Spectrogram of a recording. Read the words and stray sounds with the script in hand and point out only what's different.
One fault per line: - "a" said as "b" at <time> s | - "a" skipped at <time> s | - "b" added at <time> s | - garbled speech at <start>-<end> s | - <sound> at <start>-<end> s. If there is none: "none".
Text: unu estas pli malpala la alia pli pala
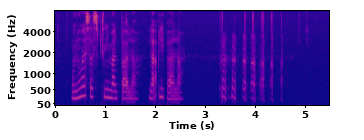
- "alia" skipped at 2.0 s
- laugh at 3.3-4.6 s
